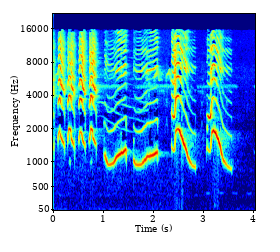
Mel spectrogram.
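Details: Varied 'changing-voice' song of a white-cheeked laughingthrush, played to stimulate birds and teach young ones the wild style: four quick chirped notes, two long rising whistles, then two loud downslurred calls.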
